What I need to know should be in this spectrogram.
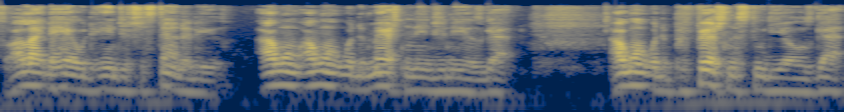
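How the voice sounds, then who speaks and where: Speaking at a very fast pace, a man with a fairly low, somewhat breathy voice uses ordinary pitch variation while his loudness swings widely. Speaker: music producer teaching home recording. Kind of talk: tutorial. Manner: casual, conversational.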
